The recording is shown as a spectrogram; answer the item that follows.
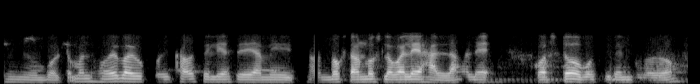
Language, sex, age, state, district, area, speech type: Assamese, male, 18-30, Assam, Udalguri, rural, conversation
